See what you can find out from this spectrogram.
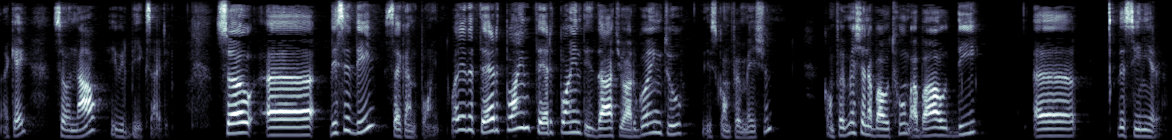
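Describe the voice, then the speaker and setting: A man teaching as an exam tutor in an informal spoken lecture, with a creaky voice, repeating points and often checking that the listener follows. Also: fairly high pitch, sing-song, unhurried, darkish tone. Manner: didactic, repetitive, checking understanding with frequent okay and right. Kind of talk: informal spoken lecture with role-played example phrases. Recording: dull lo-fi recording.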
